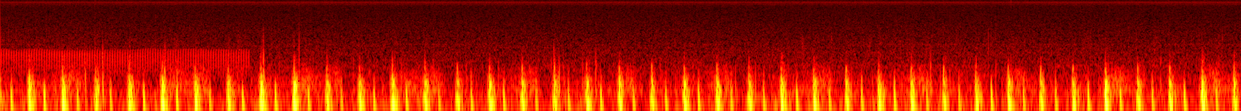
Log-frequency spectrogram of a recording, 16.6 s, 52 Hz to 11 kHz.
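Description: Strong, steady thumping heartbeat, fast at roughly 130 beats a minute, over a faint steady hum.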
